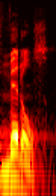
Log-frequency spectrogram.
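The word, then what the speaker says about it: victuals: So you laugh at me all you want, but the proper pronunciation of this next word is vittles. Study it yourself. You can think it's just Beverly Hillbilly stuff, but that's exactly how you say it.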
